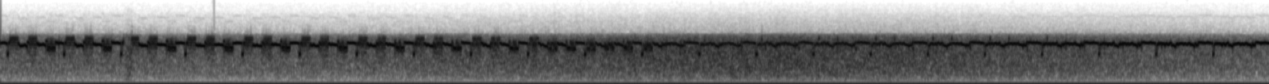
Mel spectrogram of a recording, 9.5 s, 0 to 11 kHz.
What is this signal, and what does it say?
SSTV (slow-scan television), Scottie 1.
